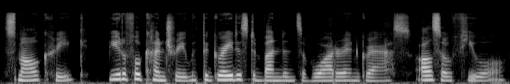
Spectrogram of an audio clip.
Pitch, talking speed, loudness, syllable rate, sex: 190 Hz, 155 wpm, -19 LUFS, 4.8 syllables/s, female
